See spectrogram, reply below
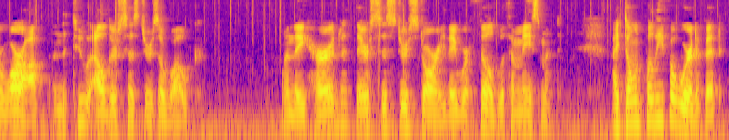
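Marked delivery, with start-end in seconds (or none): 6.1-7.3 higher, mildly raised disbelieving exclaim; cried out. A narrator's reading. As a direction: toss it back in mild disbelief. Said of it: "cried the oldest".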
